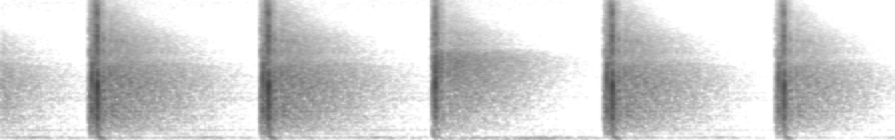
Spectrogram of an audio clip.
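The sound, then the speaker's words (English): Five crisp hand claps added to fill out the percussion of a song arrangement land at a steady pace, roughly one per second, each a sharp bright snap followed by a brief fading tail, with nothing else playing and no voices. “First, he filled out the percussion a bit more with adding some hand claps.”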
